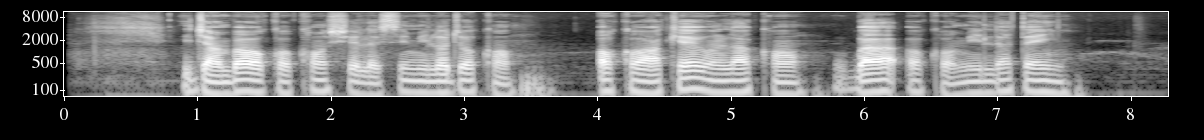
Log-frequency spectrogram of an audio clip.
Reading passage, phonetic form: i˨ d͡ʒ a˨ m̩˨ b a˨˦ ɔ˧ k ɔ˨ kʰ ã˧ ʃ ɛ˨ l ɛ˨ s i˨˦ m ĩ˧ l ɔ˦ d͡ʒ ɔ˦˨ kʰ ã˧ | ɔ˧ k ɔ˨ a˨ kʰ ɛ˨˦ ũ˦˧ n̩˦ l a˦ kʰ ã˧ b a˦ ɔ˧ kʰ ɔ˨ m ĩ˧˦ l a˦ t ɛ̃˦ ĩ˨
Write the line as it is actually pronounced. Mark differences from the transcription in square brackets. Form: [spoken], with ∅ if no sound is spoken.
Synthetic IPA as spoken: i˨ d͡ʒ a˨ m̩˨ b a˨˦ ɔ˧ k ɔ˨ kʰ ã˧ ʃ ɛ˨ l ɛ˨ s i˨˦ m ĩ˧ l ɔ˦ d͡ʒ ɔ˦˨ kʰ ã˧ | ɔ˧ k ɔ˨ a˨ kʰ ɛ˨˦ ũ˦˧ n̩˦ l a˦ kʰ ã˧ [ɡ͡b] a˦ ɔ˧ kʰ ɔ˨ m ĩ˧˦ l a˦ t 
